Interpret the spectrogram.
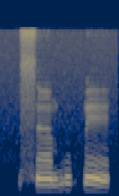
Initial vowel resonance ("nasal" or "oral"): nasal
